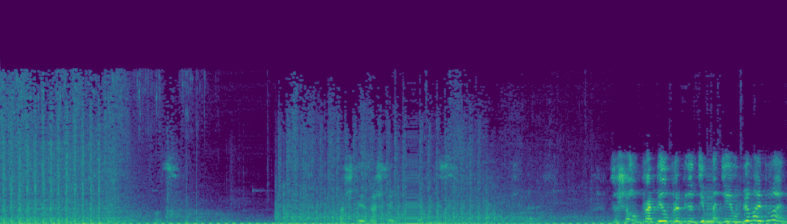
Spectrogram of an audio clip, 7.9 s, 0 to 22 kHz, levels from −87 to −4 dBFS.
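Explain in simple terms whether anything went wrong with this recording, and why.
Bluetooth stutter at 1.86, 4.08 and 7.07 s. Wireless data arrived late, so tiny slices repeated as a buzz. Then the sound jumped ahead, skipping up to 0.1 s.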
